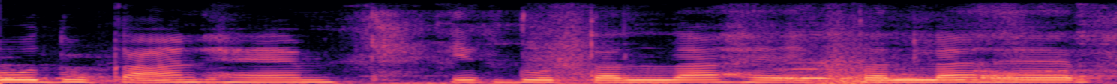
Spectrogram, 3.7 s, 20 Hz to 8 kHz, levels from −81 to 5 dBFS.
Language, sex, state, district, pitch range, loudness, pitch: Hindi, female, Jharkhand, Palamu, 210-220 Hz, -15 LUFS, 215 Hz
